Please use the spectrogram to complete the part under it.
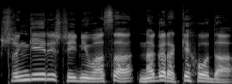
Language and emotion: Kannada, neutral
